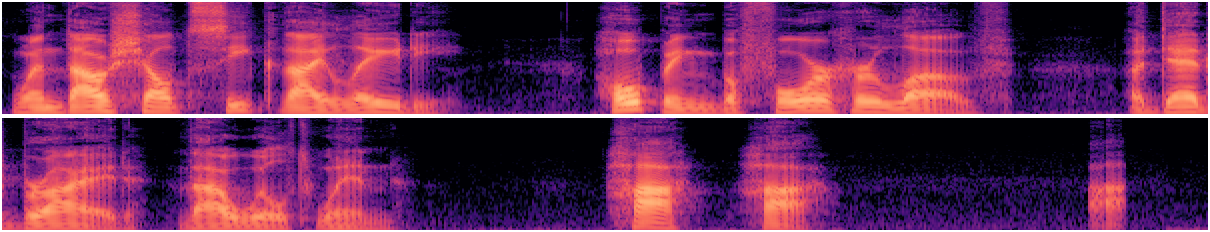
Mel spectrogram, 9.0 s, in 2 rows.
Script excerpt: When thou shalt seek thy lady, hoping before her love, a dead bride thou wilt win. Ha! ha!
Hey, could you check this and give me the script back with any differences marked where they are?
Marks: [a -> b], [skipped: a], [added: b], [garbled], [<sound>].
When thou shalt seek thy lady, hoping before her love, a dead bride thou wilt win. Ha! ha! [laugh]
